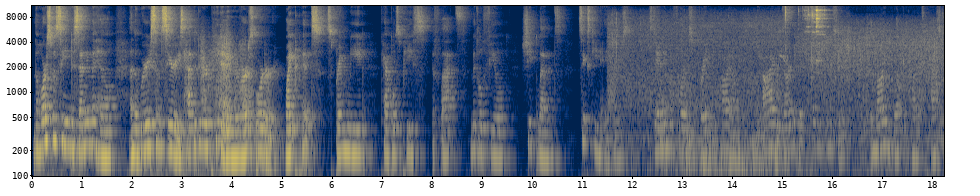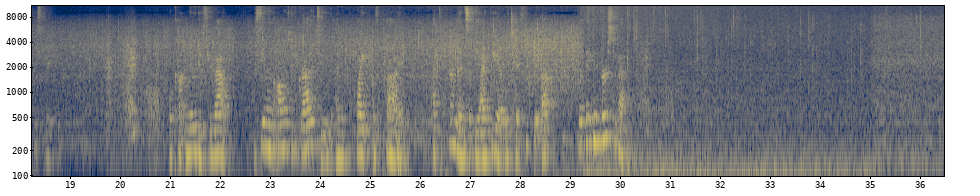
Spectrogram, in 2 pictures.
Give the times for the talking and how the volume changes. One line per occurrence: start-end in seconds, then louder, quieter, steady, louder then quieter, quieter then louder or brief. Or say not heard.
0.0-18.8 quieter
20.9-30.1 steady.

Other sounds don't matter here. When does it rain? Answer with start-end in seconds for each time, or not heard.
11.4-36.4.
